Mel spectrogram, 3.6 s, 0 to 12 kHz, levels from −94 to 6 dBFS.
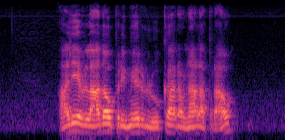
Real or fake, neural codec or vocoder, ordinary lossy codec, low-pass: real; none; Opus, 32 kbps; 10.8 kHz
